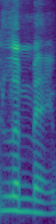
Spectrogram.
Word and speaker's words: Lumet: Sidney Lumet, and Lumet is spelled very French. Lumet. Lumet. You kind of like really lean back on the T there.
